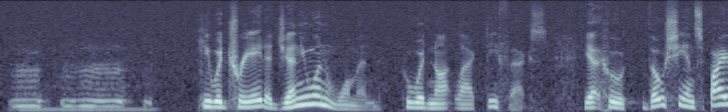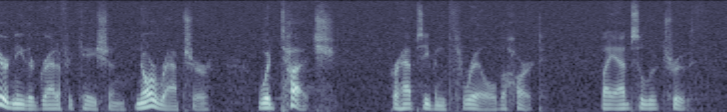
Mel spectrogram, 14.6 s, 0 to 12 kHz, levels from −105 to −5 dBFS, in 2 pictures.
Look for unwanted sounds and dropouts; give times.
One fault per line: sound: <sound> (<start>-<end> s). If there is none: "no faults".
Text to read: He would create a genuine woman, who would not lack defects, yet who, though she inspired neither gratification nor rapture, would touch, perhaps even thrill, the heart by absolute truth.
sound: sigh (0.1-1.6 s)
